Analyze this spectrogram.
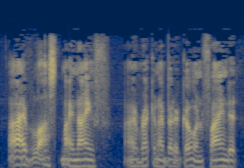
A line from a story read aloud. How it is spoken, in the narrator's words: Joe said feebly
